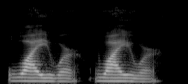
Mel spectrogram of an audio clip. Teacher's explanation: The word you is not reduced. I do hear a quick oo vowel.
